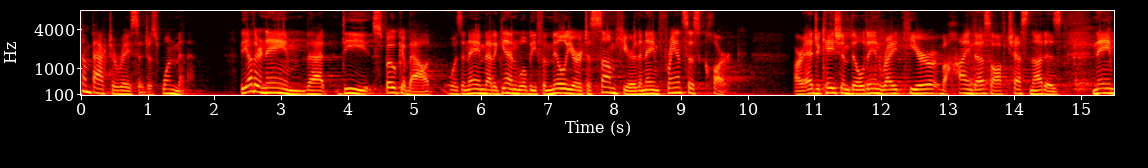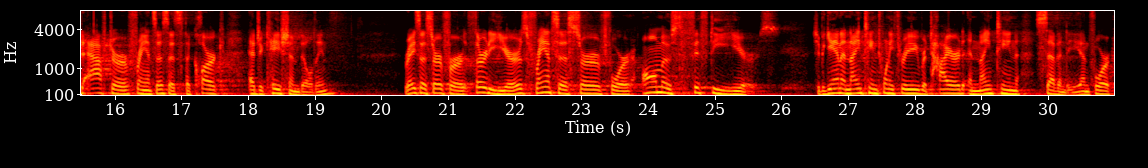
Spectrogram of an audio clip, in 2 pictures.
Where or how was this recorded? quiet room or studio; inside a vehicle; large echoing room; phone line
large echoing room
